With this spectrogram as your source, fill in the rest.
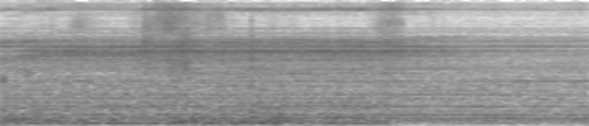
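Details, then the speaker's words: MacBook Pro running with its case open: fan whirs with a fast, uneven rattling chatter over steady hiss and whine; the left fan is faulty, and the chattering stops when its power connector is unplugged. "I'm about to remove the power connector to the left fan while our Mac is running. This way, we'll know if the chattering stops. And that was the culprit."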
